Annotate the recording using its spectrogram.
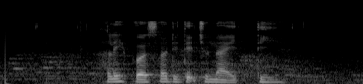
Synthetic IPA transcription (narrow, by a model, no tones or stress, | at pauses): ʔalɪhb̥ɔ̤sɔd̪id̥̪ɪk̚d̥ʒ̥unait̪i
